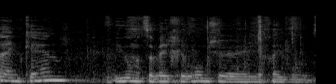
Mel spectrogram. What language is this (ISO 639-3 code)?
heb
